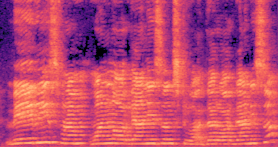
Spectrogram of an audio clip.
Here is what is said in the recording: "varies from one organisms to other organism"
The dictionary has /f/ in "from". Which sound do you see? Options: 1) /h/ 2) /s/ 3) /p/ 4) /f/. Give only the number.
4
